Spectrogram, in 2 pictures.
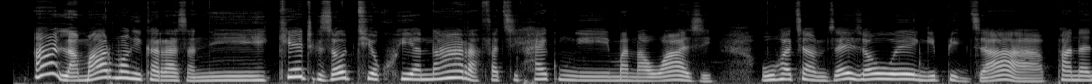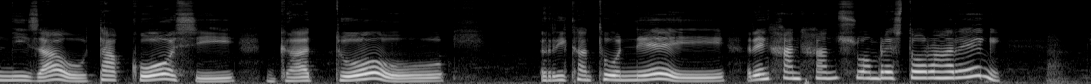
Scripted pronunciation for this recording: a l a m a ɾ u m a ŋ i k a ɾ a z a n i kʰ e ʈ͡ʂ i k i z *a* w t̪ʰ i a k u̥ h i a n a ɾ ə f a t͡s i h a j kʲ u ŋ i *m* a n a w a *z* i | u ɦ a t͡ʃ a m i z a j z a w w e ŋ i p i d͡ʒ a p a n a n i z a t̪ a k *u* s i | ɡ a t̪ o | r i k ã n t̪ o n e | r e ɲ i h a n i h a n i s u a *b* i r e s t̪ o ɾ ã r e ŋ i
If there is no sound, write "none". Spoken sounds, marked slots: a, m, z, o, m

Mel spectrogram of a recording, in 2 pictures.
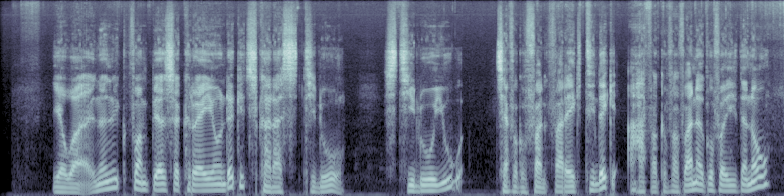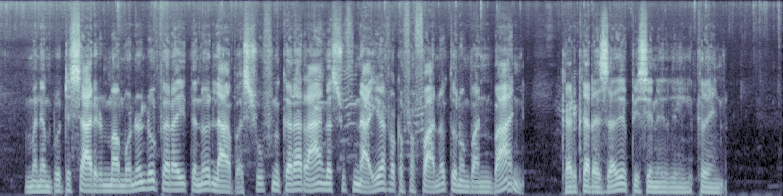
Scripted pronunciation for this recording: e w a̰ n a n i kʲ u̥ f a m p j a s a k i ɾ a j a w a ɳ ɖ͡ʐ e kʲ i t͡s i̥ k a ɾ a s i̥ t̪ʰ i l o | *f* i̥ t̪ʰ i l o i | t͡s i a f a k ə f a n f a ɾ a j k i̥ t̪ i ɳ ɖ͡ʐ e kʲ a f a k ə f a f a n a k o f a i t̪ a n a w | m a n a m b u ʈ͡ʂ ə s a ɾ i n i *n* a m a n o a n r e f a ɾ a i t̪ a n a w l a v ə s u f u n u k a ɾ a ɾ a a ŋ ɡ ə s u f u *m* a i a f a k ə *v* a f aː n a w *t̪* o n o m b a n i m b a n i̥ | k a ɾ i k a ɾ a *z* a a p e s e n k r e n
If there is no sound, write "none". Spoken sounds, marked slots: s, m, n, f, t̪, z

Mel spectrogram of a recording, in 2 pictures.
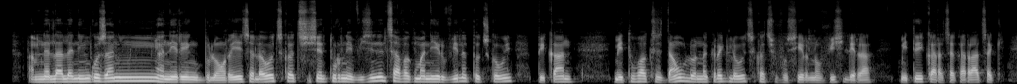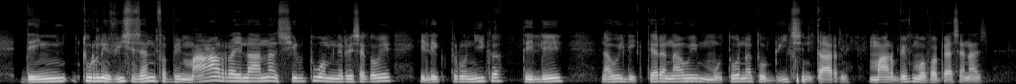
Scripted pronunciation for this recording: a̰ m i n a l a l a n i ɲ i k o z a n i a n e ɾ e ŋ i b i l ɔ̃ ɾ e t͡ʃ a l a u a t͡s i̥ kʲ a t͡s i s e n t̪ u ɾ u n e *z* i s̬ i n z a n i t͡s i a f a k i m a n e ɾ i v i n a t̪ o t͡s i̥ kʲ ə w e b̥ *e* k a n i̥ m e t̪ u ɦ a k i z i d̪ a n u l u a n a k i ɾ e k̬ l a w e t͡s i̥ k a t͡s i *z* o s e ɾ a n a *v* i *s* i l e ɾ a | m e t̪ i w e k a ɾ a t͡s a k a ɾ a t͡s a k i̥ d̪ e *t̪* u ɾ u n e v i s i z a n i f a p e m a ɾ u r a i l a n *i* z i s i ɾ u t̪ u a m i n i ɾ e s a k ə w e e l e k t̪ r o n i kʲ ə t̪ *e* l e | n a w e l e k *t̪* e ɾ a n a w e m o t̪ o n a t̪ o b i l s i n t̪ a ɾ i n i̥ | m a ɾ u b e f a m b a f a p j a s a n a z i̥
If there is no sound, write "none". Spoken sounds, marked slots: v, e, v, v, s, t̪, a, e, t̪

